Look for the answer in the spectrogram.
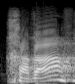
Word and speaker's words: Chara: Chara wird das ausgesprochen.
